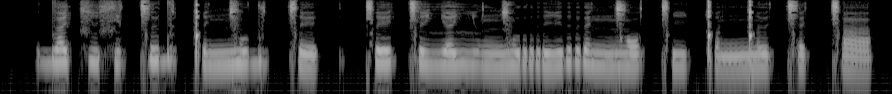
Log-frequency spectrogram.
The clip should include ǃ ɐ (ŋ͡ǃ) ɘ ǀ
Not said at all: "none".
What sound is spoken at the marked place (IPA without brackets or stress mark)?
ŋ͡ǃ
